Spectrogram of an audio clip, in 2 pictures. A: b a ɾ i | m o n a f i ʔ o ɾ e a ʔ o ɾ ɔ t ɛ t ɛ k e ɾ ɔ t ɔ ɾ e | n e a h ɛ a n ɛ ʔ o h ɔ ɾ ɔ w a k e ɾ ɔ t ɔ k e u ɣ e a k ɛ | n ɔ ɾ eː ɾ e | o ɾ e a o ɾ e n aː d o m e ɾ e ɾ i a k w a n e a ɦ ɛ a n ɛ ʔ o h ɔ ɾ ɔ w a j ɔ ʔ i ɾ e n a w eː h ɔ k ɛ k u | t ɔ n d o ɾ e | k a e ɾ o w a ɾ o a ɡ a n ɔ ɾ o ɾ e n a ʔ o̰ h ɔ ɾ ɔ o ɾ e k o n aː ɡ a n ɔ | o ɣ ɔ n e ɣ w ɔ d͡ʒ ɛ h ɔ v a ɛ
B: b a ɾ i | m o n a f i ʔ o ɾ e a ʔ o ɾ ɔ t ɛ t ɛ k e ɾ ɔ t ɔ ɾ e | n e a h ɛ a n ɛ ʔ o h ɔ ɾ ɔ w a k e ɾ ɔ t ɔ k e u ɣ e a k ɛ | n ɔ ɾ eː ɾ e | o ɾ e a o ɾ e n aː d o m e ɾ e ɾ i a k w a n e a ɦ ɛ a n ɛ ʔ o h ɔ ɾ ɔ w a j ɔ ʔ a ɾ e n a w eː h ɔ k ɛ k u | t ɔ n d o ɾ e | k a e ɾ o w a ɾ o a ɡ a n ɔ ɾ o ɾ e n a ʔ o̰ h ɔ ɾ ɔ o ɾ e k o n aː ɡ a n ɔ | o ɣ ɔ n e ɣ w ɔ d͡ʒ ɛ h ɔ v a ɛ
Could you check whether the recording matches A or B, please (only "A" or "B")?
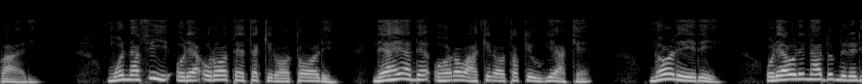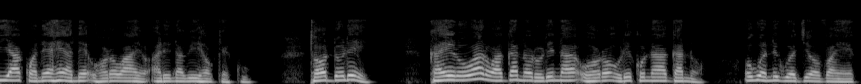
B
